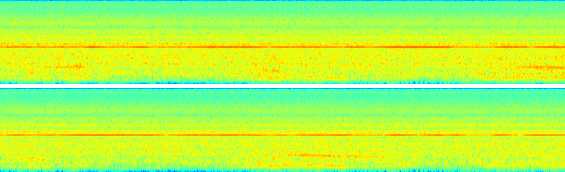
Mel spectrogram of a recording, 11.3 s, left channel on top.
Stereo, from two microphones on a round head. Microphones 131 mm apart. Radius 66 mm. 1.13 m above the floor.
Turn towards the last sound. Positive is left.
No sound to turn to.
